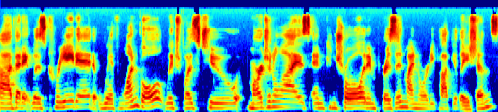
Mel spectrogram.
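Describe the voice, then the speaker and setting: A woman speaks in an American accent with an ordinary speaking voice, her pitch fairly low. The pace is moderate, with hardly any pauses and fairly even intonation. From US Midwest. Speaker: cannabis activist and entrepreneur. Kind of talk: interview.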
